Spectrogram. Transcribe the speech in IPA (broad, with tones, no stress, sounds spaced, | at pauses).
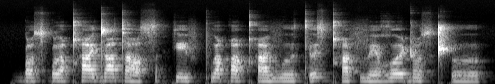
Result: ɠ o˨ sˤ ɠ u˨ qʰ ɛ˦ d o˦ tˤ ə˨ sˤ | k e˨ f pʼ u˨ qʷ e˨ qʰ ə˨ v ɤ˨ tʼ ə˦ z qʰ ə˨ f v ɛ˨ ʁʷ ɤ˦ ɖ u˨ sˤ t͡ʃʼ ɤ˨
